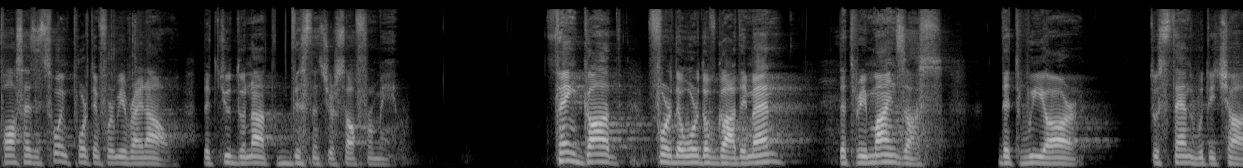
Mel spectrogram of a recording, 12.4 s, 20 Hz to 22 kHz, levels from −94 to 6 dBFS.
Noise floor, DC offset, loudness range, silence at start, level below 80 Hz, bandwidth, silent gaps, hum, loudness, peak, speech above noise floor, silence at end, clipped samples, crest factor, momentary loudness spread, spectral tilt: -87 dBFS; under 0.1%; 8 LU; 0 s; -78 dBFS; 18 kHz; none; none; -29 LUFS; -8 dBFS; 58 dB; 0 s; under 0.1%; 22 dB; 16 LU; -3.5 dB/octave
